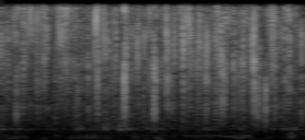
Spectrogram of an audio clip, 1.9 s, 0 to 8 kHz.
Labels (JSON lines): {"label": "biophony, cascading saw", "recorder": "SoundTrap 600 or HydroMoth"}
